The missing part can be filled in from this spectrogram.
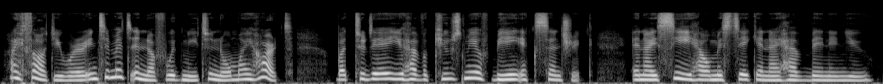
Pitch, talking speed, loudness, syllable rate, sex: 225 Hz, 215 wpm, -15 LUFS, 5.6 syllables/s, female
